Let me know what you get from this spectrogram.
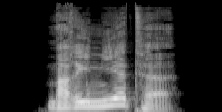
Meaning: inflection of marinieren: 1. first/third-person singular preterite 2. first/third-person singular subjunctive II
- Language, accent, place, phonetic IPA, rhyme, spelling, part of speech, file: German, Germany, Berlin, [maʁiˈniːɐ̯tə], -iːɐ̯tə, marinierte, adjective / verb, De-marinierte.ogg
